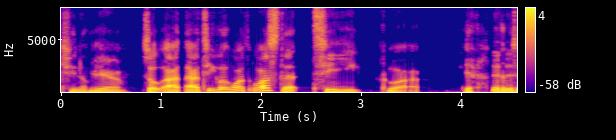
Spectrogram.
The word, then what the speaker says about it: Tigua: So Tigua, what's the Tigua?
